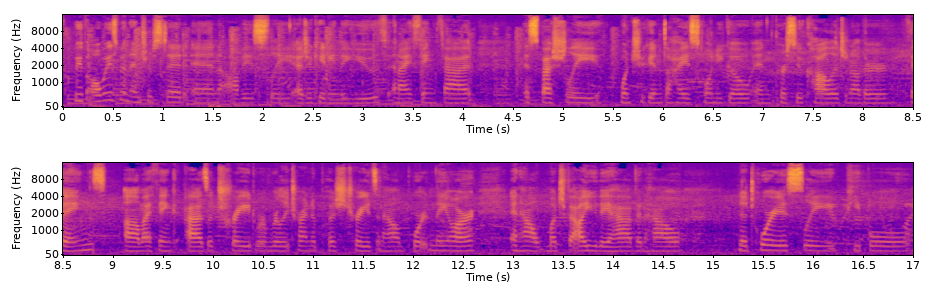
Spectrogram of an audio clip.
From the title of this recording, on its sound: Live at the 2023 Mission Tomorrow Event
